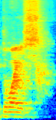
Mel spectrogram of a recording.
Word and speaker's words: Deutsch: We don't pronounce T. This one we say Deutsch. Sh sound.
